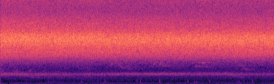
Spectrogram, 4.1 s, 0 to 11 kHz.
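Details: Wild 17-year periodical cicadas of Brood X during the 2021 emergence, recorded on a phone camera: an intense, high, hissing chorus holding steady without pause, with faint lower clicks beneath.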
